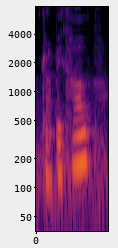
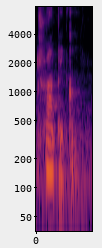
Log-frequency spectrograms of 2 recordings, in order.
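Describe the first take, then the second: First: It is said with a Spanish-style pronunciation. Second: It is said with an English pronunciation. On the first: "I don't know how they pronounce it" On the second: "But in English, it would be tropical"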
